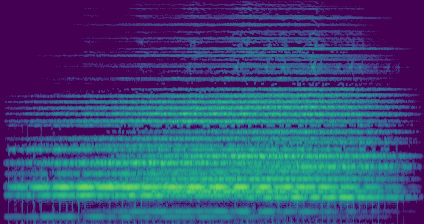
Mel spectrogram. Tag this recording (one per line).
computer
computers
ditty
ident
intro
logo
log-on
music
operating
start-up
startup
system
